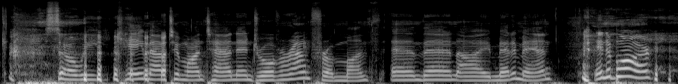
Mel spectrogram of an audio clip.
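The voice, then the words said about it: New York accent. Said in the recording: “that accent isn't from around here ... I'm from New York.”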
